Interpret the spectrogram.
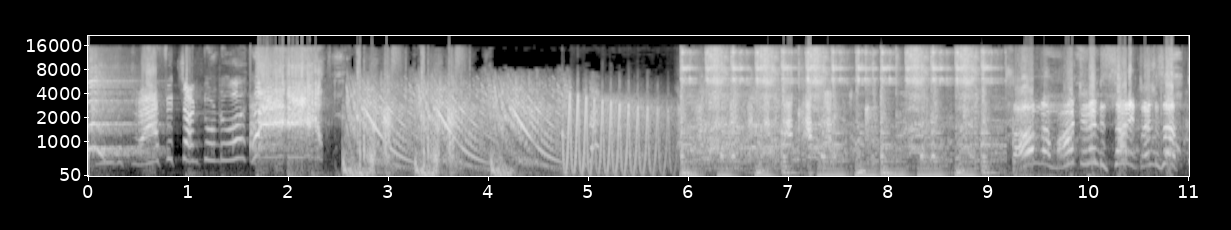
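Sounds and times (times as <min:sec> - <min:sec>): music with bass beat: 0:05.9 - 0:09.2.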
